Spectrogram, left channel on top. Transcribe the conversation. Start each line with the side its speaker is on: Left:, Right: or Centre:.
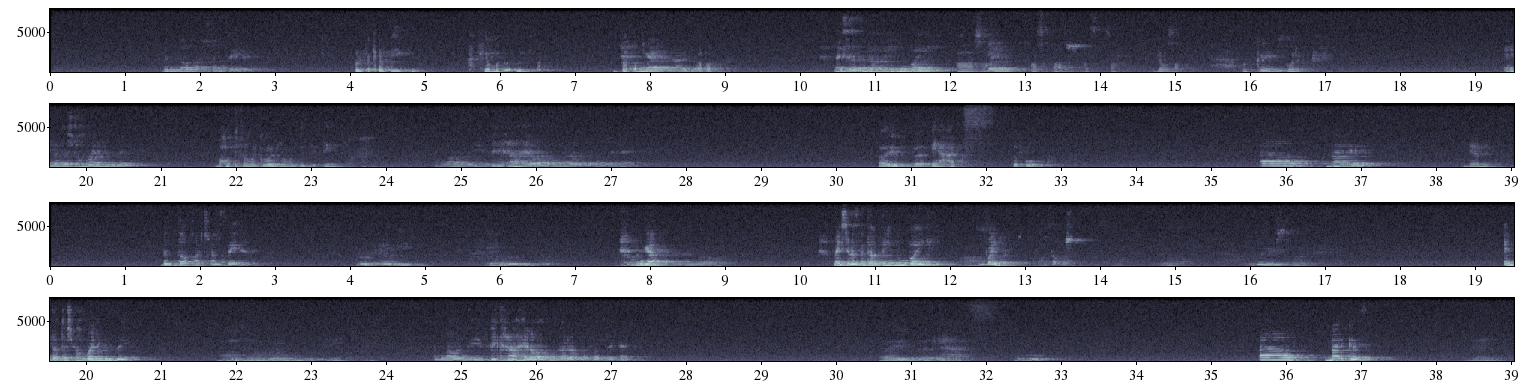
Right: بالطاقة الشمسية
Left: <laughs> الفكرة في في موبايل طاقة
Right: بجد
Left: شخصية عادي اه
Right: ماشي بس انت قلت لي موبايلي
Left: اه صح
Right: موبايلي مش
Left: حصل
Right: بالطاقة
Left: حصل
Right: الشمسية
Left: حصل صح إجابة صح اوكي
Right: ماشي
Left: دورك
Right: انت بتشحن موبايلك ازاي
Left: بحط في الميكرويف لمدة دقيقتين <laughs>
Right: الله دي <laughs> فكرة حلوة بجربها الفترة الجاية
Left: طيب آه، ايه عكس فوق
Right: آه مركز
Left: جامد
